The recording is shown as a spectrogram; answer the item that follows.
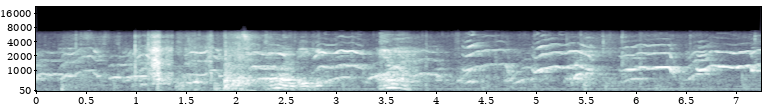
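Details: Newborn red Standard Poodle puppies during a 2010 birth, indoors: thin, high squealing cries with arched, rising-then-falling harmonic tones, clustered in the latter half, with a woman's soft encouraging voice and rustling in the background.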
